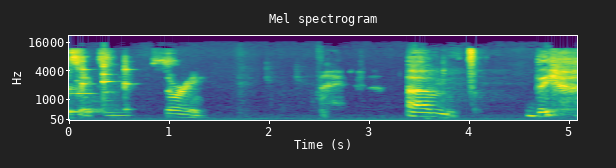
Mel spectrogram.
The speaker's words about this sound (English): I had locked my phone this morning, but apparently somebody got through. So I apologize for that.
